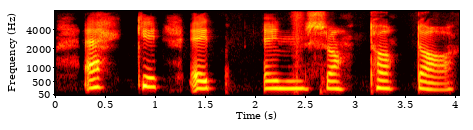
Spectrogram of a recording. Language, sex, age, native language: Icelandic, female, 5, Icelandic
